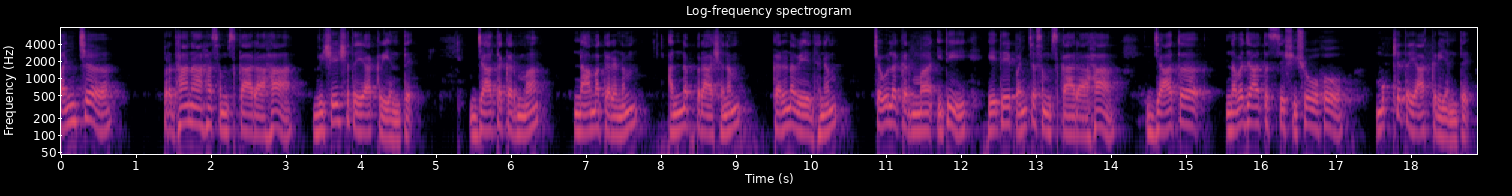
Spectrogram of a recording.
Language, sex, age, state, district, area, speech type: Sanskrit, male, 30-45, Karnataka, Bangalore Rural, urban, spontaneous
